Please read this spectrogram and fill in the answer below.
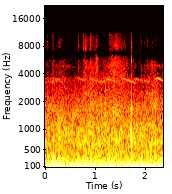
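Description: Faint, soft hoofbeats of a horse cantering on sand arena footing, over a steady low rumble, with one brief sharp sound near the end.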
